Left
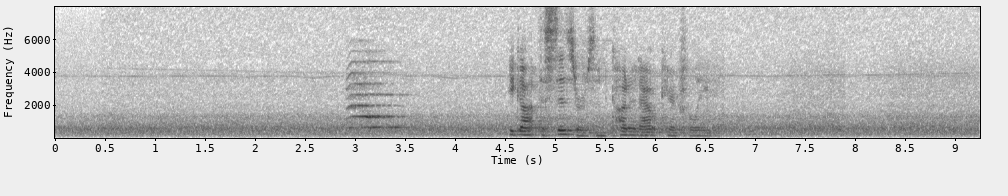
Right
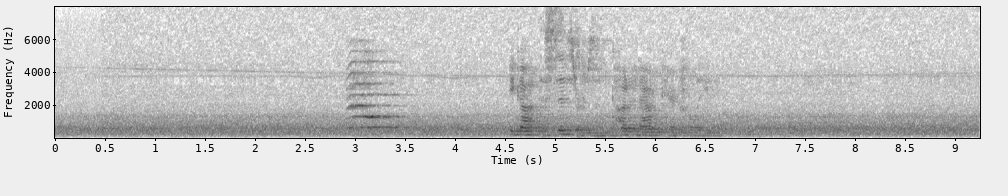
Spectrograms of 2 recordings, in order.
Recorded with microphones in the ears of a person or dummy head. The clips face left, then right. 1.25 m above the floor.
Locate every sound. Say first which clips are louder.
2.9 s a cat meowing: left 3 dB; 10° left (ahead or behind), 8.5 m
4.5 s a woman speaking: left 5 dB; 70° left (ahead or behind), 5.5 m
